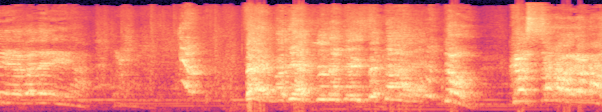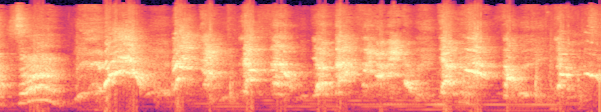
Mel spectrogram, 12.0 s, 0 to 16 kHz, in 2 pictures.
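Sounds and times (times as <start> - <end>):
high-pitched shouts and cries: 1.8 - 4.5, 5.2 - 12.0.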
